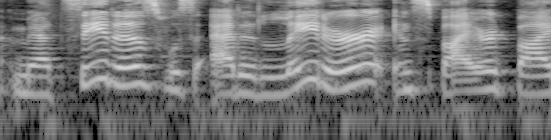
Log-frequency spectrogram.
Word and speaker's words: Mercedes: most americans call this mercedes society german we pronounce it mercedes mercedes mercedes versus mercedes med cedars okay my accent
